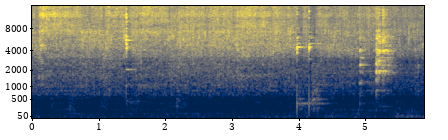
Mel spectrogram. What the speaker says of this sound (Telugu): ఇప్పుడు వేయించి పెట్టుకున్నటువంటి గడ్డి చేప ముక్కలు ఇందులో వేసి కలుపుకోవాలి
